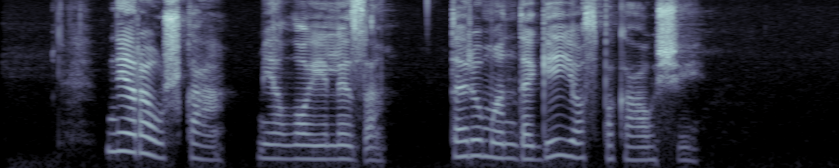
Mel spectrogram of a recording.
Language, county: Lithuanian, Tauragė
